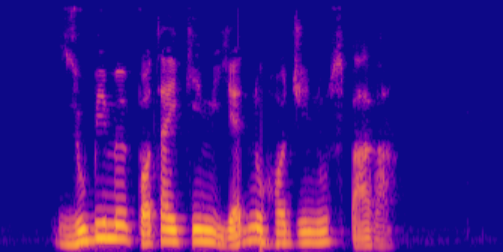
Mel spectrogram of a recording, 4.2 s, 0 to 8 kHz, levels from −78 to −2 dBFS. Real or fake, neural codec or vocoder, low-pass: real; none; 7.2 kHz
